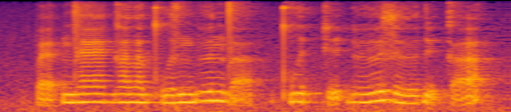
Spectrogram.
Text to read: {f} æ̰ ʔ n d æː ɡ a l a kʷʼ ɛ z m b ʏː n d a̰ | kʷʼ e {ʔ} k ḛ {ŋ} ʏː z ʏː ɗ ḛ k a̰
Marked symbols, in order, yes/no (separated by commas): no, yes, no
